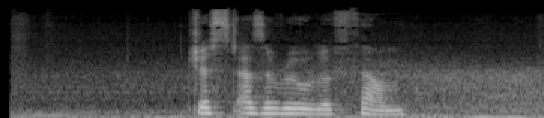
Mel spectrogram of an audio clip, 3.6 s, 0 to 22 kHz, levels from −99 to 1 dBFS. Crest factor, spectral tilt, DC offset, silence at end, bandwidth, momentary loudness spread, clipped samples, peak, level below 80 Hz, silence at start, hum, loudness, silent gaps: 18 dB; -6 dB/octave; under 0.1%; 0 s; 16 kHz; 23 LU; under 0.1%; -16 dBFS; -46 dBFS; 0.05 s; none; -32 LUFS; none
